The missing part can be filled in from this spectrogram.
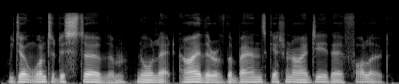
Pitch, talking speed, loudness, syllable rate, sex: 105 Hz, 270 wpm, -18 LUFS, 6.6 syllables/s, male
